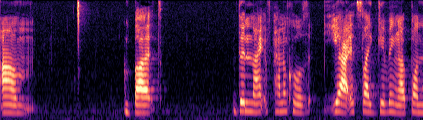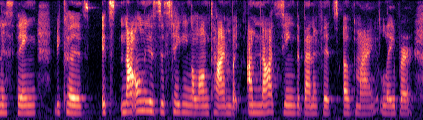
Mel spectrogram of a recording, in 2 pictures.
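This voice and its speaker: With a slight Jamaican accent, a woman speaks at a medium pitch and a fairly slow pace, her intonation monotone and flat, leaving long, frequent pauses. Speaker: tarot reader. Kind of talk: tarot reading. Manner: casual, filler-heavy.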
